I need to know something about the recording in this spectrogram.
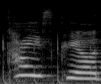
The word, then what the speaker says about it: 카이 스퀘어: 자, 한편 카이 스퀘어 디스트리뷰션이라는 거는요, 이게 그 그리스 언어고요. 카이 스퀘어라고 읽습니다.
